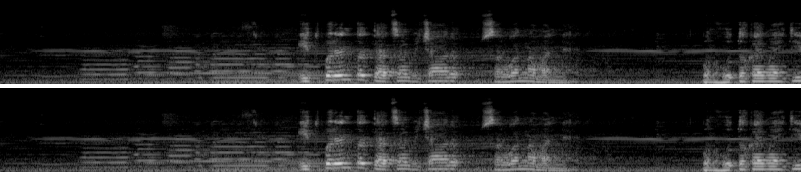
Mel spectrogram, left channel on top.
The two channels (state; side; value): identical; both; correlation 1.00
